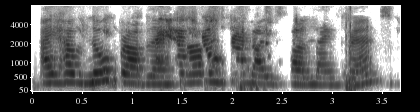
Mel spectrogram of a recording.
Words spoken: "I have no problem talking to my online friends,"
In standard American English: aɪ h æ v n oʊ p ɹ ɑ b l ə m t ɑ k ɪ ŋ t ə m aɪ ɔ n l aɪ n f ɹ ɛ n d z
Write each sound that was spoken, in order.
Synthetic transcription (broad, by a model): aɪ h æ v n oʊ p ɹ ɑ b l ə m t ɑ ɪ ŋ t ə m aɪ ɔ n l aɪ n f ɹ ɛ n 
